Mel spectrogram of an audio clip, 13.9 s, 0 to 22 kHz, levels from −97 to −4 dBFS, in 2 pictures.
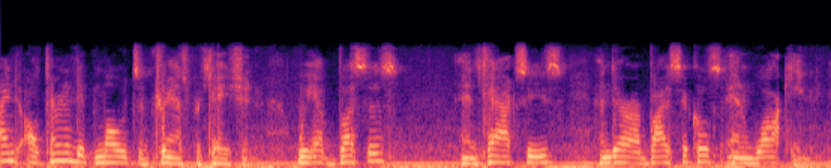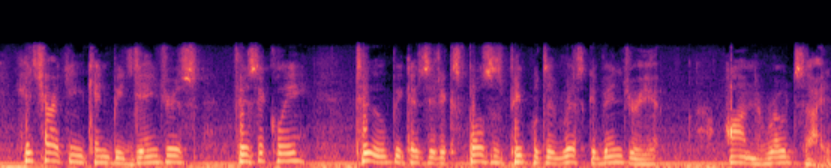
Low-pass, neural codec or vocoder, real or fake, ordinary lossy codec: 7.2 kHz; none; real; Opus, 24 kbps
